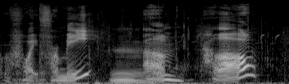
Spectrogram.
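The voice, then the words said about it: Sleepy voice. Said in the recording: “You sound a little sleepy.”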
